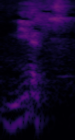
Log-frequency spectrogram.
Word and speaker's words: Нет: Нет.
